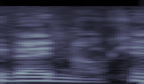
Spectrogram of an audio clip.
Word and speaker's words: Badenoch: Kemi Badenoch.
